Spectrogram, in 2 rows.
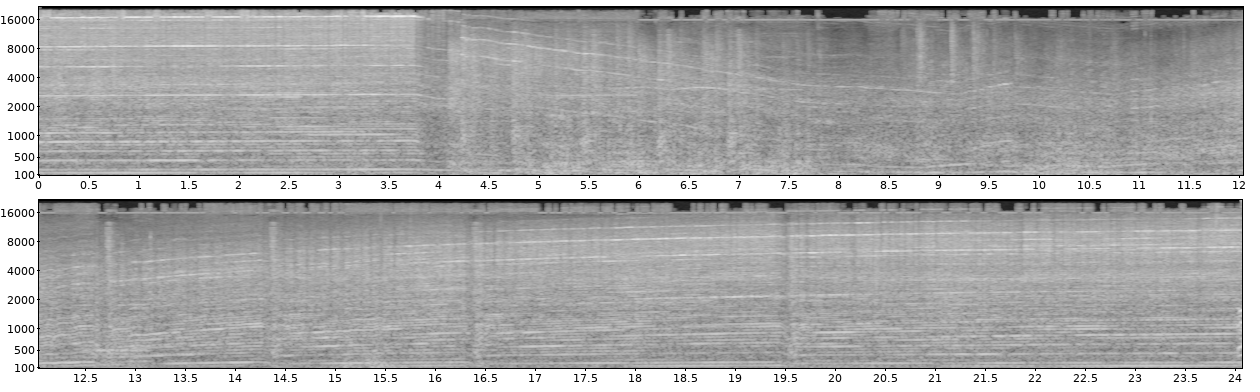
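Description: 2018 Porsche GT3R race car lapping Monza in Assetto Corsa Competizione, a loud continuous engine whine climbing and dropping through gear shifts and braking, alone without talk.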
